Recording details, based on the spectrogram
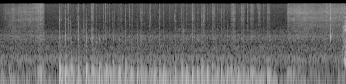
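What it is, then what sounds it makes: Embroidery hoop with taut fabric. Long dark-painted nails tap and scratch the taut white aida cloth stretched tight across a round wooden embroidery hoop lying flat on a table. The result is a quiet, irregular stream of soft, dull, low-pitched drum-like thumps with light scratchy ticks layered over them. A sharper tap stands out near the start.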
